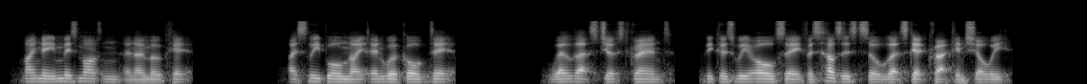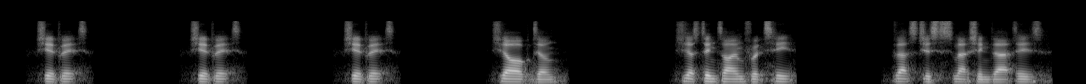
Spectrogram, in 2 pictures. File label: fake voice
